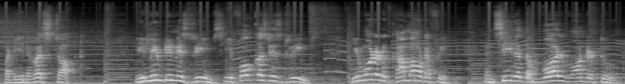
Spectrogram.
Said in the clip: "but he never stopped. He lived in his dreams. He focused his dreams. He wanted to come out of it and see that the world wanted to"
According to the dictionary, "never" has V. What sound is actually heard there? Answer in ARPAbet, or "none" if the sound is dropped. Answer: V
